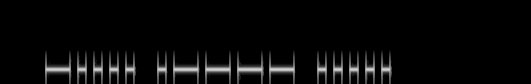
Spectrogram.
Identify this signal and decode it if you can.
Morse code, heard as a keyed tone, about 15 wpm, 700 Hz. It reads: 615
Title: Three Challenging Letter-Number Combinations 15wpm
